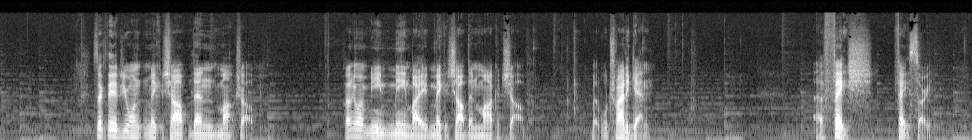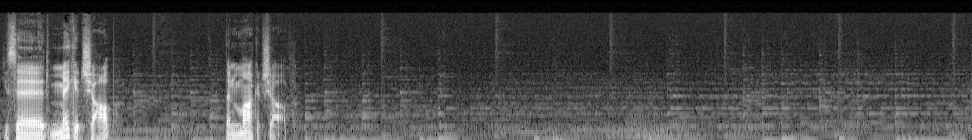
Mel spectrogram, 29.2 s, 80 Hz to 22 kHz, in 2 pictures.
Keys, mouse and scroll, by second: 6.6-7.1 scroll up 2, 7.1-8.3 middle drag, 8.3 alt+click, 8.7-10.2 shift+middle drag, 10.2 alt+shift+click, 10.4-10.8 scroll down 2, 10.8-29.1 middle drag.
